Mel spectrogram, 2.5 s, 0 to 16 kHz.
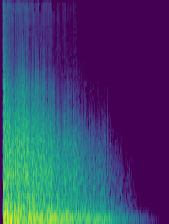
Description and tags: Sci-Fi Distortion9
Explosion, Bomb, War, Dynamite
